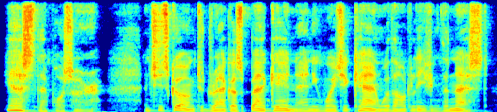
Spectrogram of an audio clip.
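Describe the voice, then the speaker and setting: Man voicing a gruff, low dragon companion. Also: moderate pace, darkish tone, close to an everyday voice. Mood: grim. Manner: grunting, emphatic. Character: male dragon companion, gruff, loyal, urgent. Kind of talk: audiobook character voice.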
